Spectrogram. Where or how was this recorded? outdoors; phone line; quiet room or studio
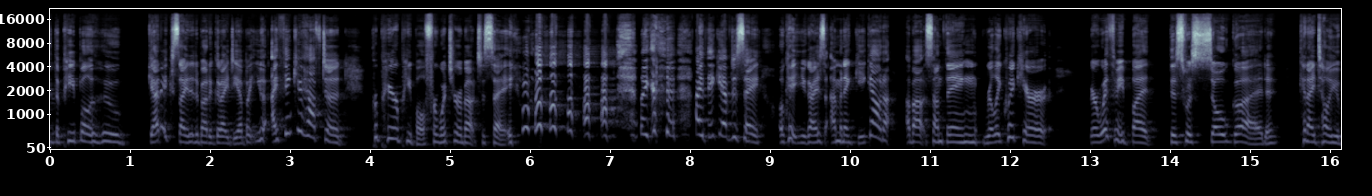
quiet room or studio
